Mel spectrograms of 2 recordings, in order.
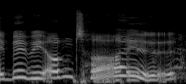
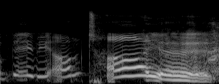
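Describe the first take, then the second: First: Put-on stretched-out, whiny baby voice; slow, drawn-out baby whine, a little higher; slow baby talk. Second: Put-on high, squeaky baby voice; high little-child whimper, laughing through it; baby talk. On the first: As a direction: drag it out like a sleepy toddler. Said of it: "what happens is you say". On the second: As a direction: whine it like a toddler wanting comfort. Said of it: "when baby talk starts".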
